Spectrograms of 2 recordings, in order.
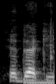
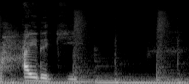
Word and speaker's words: Hideki: funky dealer by uh Hideki naganuma stuck in my head I used to pronounce his name haidi and I'm really upset that I did what the hell oh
